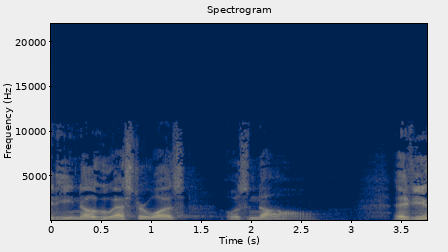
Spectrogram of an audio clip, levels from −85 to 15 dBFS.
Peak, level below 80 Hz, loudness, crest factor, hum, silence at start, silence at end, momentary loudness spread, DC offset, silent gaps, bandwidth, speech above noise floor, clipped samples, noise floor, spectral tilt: -12 dBFS; -74 dBFS; -28 LUFS; 18 dB; none; 0 s; 0 s; 14 LU; under 0.1%; none; 11.5 kHz; 39 dB; under 0.1%; -67 dBFS; -4.5 dB/octave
